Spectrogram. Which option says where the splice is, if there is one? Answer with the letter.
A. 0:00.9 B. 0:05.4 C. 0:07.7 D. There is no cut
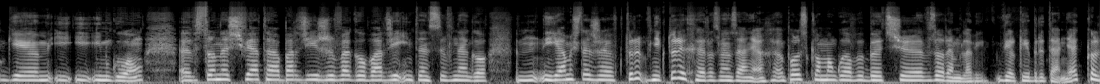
D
